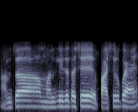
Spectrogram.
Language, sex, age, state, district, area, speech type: Marathi, male, 18-30, Maharashtra, Washim, rural, conversation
